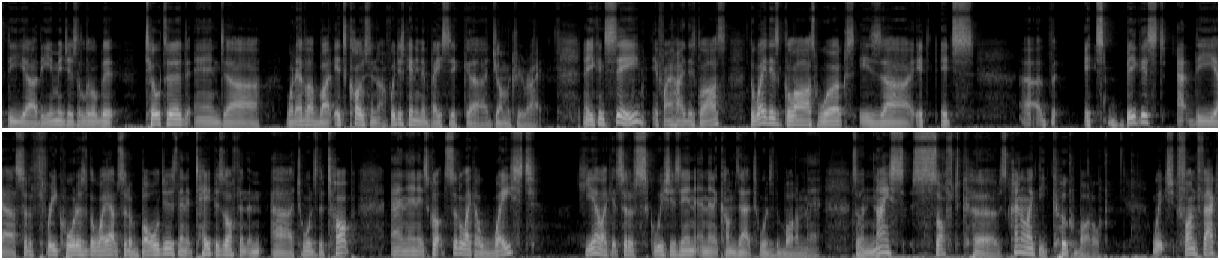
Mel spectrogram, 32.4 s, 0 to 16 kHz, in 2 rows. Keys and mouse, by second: 8.4 Tab, 8.9 h, 27.4 alt+h, 28.4 Tab, 30.7 ctrl+r.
